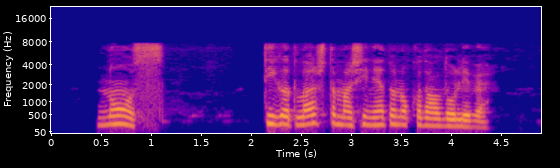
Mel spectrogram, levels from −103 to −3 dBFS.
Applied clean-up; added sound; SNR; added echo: none; none; none; none.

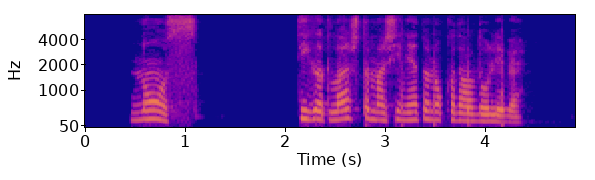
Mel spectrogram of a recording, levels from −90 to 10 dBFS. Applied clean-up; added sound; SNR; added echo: neural mask model RNNoise.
